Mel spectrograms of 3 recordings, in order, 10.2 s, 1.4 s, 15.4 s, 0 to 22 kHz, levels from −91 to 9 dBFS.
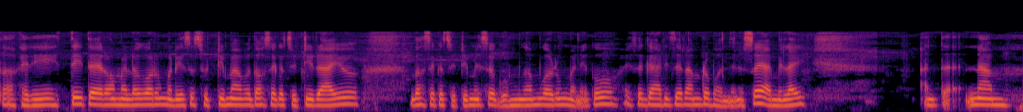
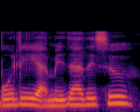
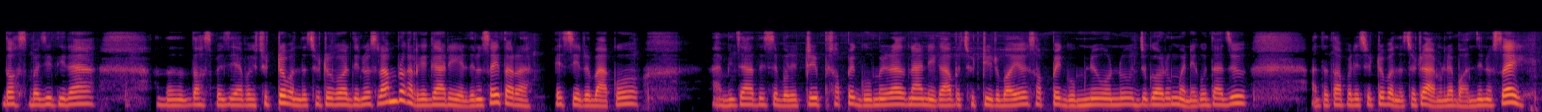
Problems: background sounds at intervals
